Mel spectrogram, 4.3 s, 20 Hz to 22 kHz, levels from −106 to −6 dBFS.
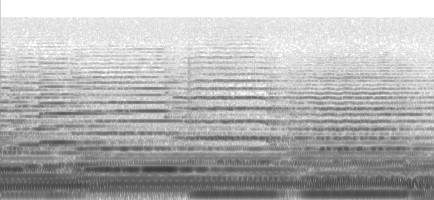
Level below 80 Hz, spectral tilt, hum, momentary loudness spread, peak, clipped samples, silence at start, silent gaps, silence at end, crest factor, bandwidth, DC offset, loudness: -66 dBFS; -7 dB/octave; none; 5 LU; -24 dBFS; under 0.1%; 0 s; none; 0 s; 12 dB; 14 kHz; under 0.1%; -37 LUFS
